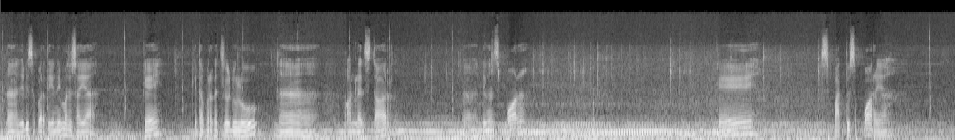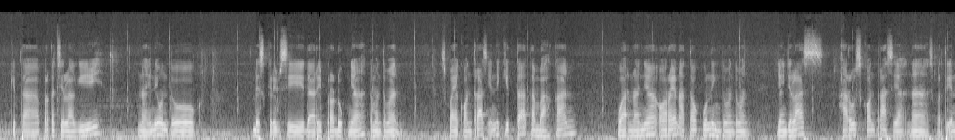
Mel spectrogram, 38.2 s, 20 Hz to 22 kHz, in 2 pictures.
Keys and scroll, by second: 8.5 typing, 10.4-16.8 typing, 12.7 Caps_Lock, 23.2 ctrl+z, 35.8 z.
